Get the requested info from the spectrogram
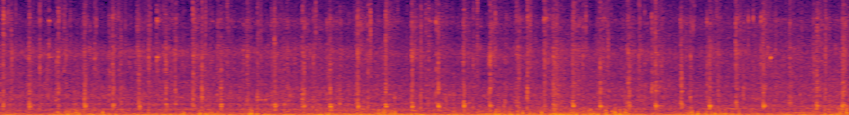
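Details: Horse drawing a cart after dark, a clear, regular clip-clop of hooves, about three or four knocks a second, over the deep rumble of the moving cart.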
